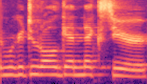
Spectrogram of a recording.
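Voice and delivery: high, hollow, play-acted, insincere fake cheer. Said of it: "it seems so fake".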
